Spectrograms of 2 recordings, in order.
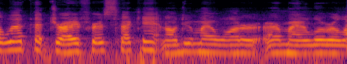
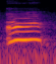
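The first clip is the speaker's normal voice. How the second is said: sudden high yelp; a quick high pained yip; imitated coyote yelp; 8 dB louder than usual. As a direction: squeal like a clipped pup. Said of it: "but I saw him go".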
